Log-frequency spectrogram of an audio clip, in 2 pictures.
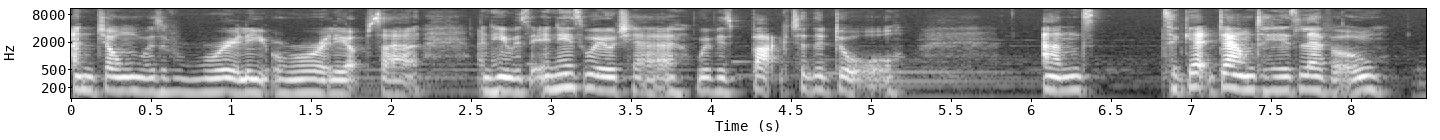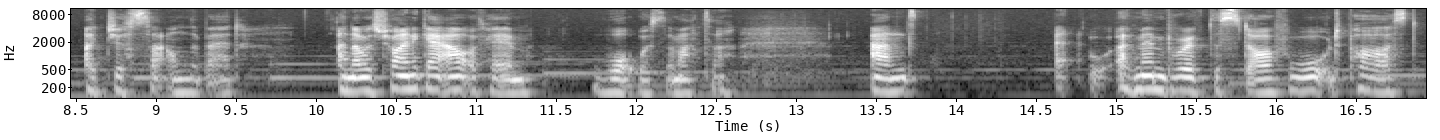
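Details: Adult woman speaking; normal speech.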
